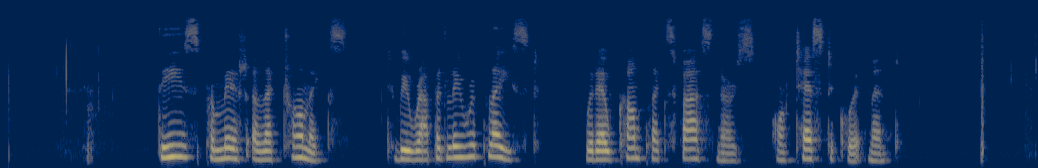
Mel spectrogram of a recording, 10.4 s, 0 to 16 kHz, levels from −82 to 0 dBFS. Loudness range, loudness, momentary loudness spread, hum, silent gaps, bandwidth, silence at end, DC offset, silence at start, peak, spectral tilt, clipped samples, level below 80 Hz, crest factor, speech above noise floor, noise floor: 6 LU; -29 LUFS; 23 LU; none; none; 11 kHz; 0.55 s; under 0.1%; 1.6 s; -12 dBFS; -6 dB/octave; under 0.1%; -86 dBFS; 18 dB; 48 dB; -77 dBFS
